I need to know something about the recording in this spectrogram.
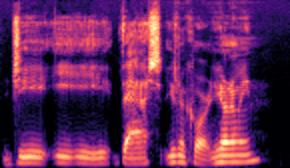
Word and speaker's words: Gunicorn: But if they just put a little MP3, like or even just a word, it's pronounced GEE - unicorn.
